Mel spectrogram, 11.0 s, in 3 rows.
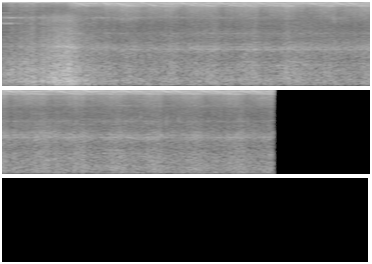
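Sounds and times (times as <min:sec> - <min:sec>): train running noise in cab: 0:00.0 - 0:06.4.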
